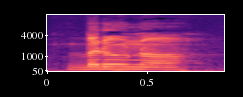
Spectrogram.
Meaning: a male given name, equivalent to English Bruno
- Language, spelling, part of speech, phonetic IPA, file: Czech, Bruno, proper noun, [ˈbruno], Cs-Bruno.ogg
